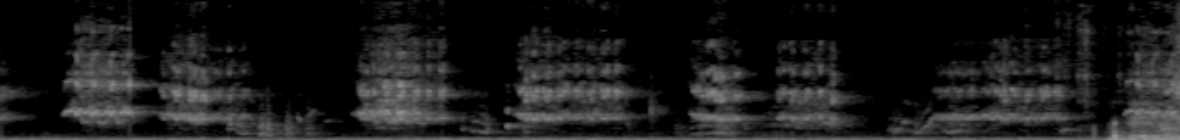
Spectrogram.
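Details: Happy chattering of caged pet budgerigars, several birds giving overlapping high squawky chirps and warbles in steady bursts over a constant low background hum.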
